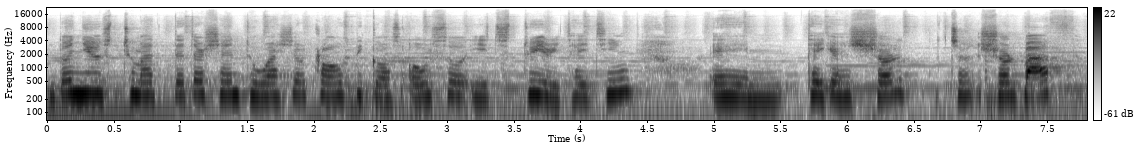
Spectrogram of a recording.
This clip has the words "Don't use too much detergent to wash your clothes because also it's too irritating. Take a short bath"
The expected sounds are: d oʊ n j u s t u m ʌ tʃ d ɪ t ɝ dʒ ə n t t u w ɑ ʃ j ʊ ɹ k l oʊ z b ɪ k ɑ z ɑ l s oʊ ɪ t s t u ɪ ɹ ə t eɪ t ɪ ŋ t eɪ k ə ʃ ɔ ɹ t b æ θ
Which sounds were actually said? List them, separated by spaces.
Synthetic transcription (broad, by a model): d oʊ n j u s t u m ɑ tʃ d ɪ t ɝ ʃ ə n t t u w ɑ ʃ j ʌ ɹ k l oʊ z b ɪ k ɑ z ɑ l s oʊ ɪ t s t u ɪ ɹ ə t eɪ t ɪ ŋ t eɪ k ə ʃ ɔ ɹ t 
